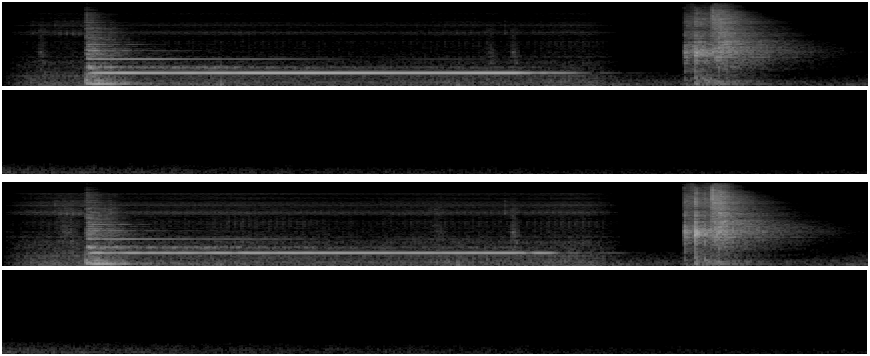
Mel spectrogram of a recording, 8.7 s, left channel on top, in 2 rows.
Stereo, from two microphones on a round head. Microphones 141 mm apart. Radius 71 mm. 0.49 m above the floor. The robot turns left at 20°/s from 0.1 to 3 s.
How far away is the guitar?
About 1.1 m.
